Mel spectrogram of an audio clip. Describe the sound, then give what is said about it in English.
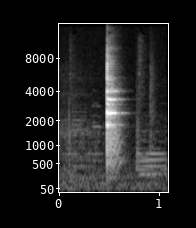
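A single bright clink of glasses of rum and eggnog tapping together in a holiday toast, sharp, ringing briefly before fading, with faint tonal hum around it. “Here, cheers.”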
